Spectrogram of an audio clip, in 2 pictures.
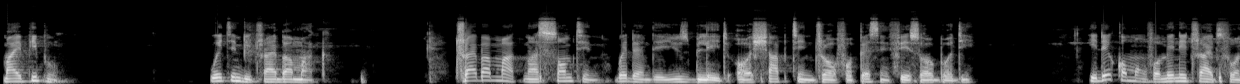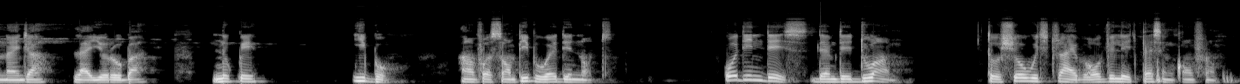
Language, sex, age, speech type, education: Nigerian Pidgin, male, 46-60, spontaneous, tertiary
